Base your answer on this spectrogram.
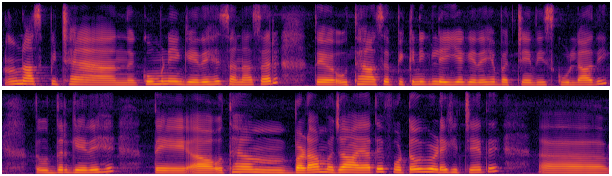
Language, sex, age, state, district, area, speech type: Dogri, female, 30-45, Jammu and Kashmir, Udhampur, urban, spontaneous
